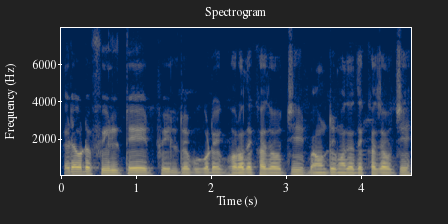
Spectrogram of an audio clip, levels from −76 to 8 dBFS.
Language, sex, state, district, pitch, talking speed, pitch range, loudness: Odia, male, Odisha, Malkangiri, 100 Hz, 180 wpm, 100-110 Hz, -18 LUFS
